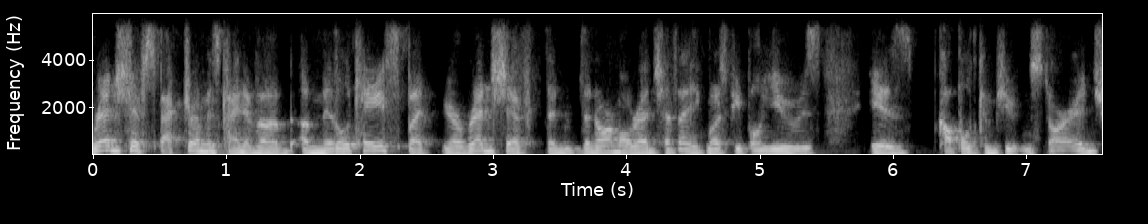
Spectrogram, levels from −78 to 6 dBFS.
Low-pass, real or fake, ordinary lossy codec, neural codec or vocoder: 5.4 kHz; real; Opus, 32 kbps; none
